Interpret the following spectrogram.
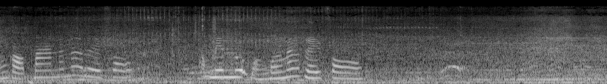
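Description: A Toyota Tundra pickup's engine running low and steady as the truck is crept slowly into a parking space, under a person talking.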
